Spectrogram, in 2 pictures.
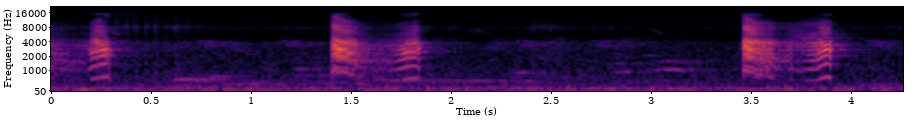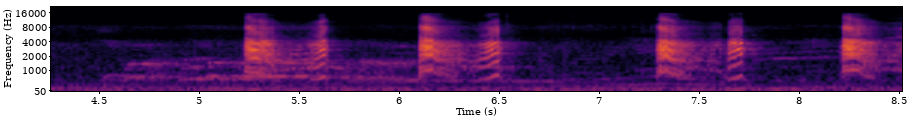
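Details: Long-tailed shrike singing to stir other shrikes into replying: spaced harsh chattering bursts, often in pairs about half a second apart, over soft whistled notes of distant birds.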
